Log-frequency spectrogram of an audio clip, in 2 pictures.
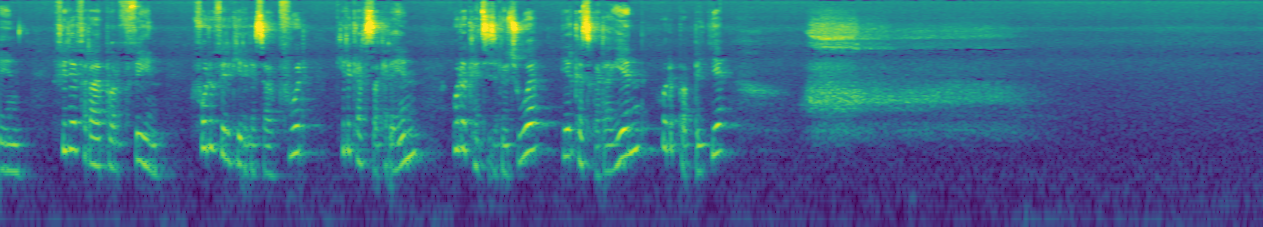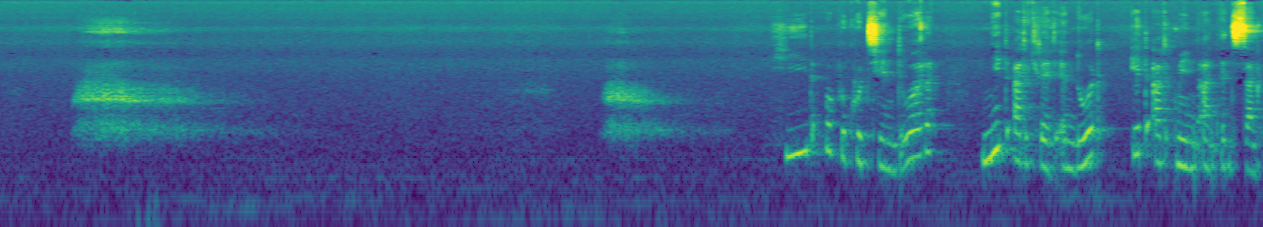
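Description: A middle-aged woman speaks calmly and closely, as if to a microphone.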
